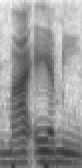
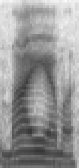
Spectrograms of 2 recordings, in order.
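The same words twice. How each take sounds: First: It is said the way northerners say it. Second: It is said the way local Floridians say it. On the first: This is how outsiders from the North say it. "They never say Miami. They say that's a Yankee thing" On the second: This is how local Florida people say it. "my Florida relatives call it Miami"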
